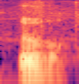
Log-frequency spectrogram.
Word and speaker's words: Louisville: Louisville Louisville Louisville Kentucky it's not Louisville or Louisville it's Lou louv it's two two syllables louville noin uh instead of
